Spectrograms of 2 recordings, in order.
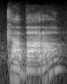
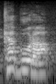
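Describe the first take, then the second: First: The middle vowel is a. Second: The middle vowel is u. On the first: The speaker calls it wrong. "on ne dit pas kabara" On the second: The speaker calls it right. "A ou A"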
